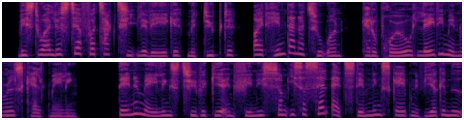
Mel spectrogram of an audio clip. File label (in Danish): dk reklame, dansk, kvinne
